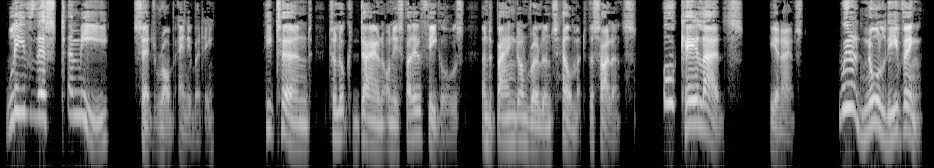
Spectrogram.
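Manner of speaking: rally the lads; Scots Feegle. Acted. Rob Anybody tells the ferryman they stay.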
